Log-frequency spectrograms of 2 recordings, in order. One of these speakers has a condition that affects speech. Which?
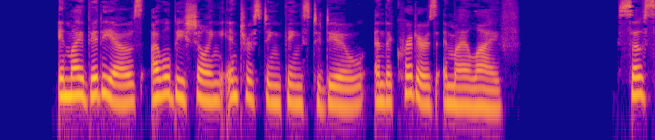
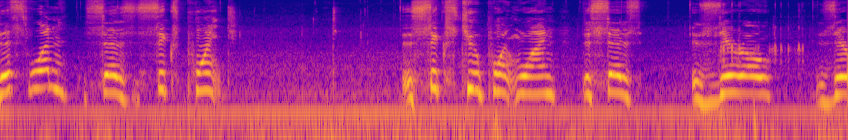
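The second: cerebral palsy; cannot walk, crawls to get around.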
